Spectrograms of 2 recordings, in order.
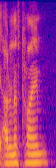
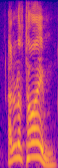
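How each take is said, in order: First: Said in the usual way. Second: I don't have time pitched higher, pushing it; insistent repeat. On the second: Pretend. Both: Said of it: "We would feel like".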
